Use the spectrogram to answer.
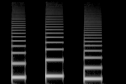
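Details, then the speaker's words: Three short electronic beeps at slightly different pitches with flat amplitude envelopes, abrupt start and stop; conventional hospital alarm tone, shown before a more natural percussive-envelope version. "by changing the amplitude envelope to something more natural you can go from this"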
